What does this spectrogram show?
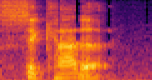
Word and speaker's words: cicada: Oh, it's pronounced cicada.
